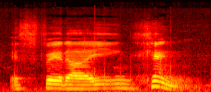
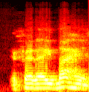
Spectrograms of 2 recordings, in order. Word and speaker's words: Esfera-Imagen: Y Dalton Osorno también nos pregunta, ¿qué dejó la coordinación del taller de literatura Esferaingen? Sí, espero haberlo pronunciado bien. Esfera-Imagen se llama.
